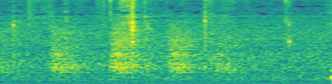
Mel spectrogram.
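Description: Faint soft rustles and light taps of tarot cards being handled and gathered, with two brief swells about half a second and a second in.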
